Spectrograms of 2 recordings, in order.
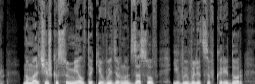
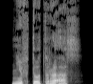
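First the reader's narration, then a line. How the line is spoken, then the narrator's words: Soft interruption, dead man. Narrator (Russian): мягко перебил мертвяк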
